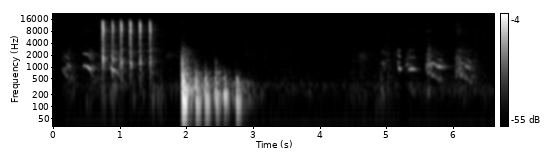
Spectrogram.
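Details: Extra-tiny Shih Tzu in Marietta, Georgia, indoors: thin, high whines that bend up and down in short bursts, a quick run of rapid scratchy taps in the middle, then soft broken whimpers.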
